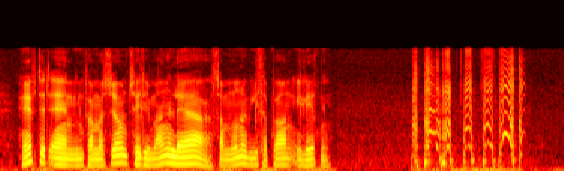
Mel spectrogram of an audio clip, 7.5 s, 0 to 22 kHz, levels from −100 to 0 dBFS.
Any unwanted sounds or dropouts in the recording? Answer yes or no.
yes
